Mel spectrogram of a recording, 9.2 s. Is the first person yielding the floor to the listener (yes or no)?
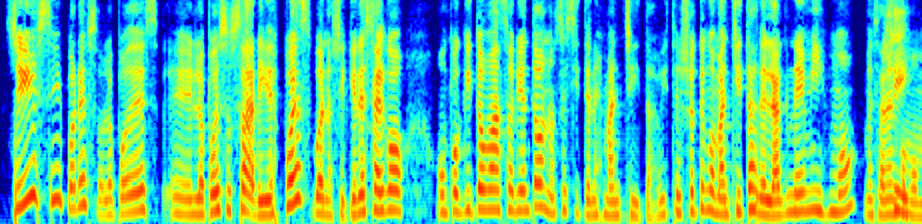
yes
